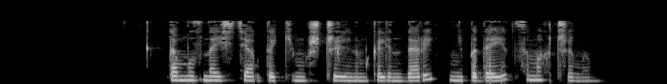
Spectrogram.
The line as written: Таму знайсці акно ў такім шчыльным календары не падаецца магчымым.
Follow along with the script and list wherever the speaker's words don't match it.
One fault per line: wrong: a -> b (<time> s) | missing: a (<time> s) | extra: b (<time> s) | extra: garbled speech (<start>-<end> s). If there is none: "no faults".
missing: акно (2.5 s)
